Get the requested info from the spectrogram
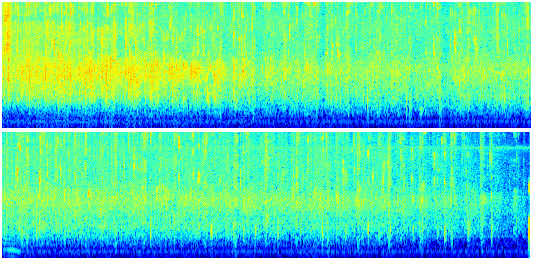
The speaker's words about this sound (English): applause seems so trite, but please understand that that, that applause comes from a deep heart of gratitude towards, uh, towards what you have done and provided for us in our country and in our world.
